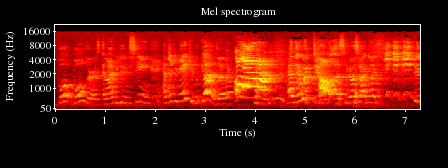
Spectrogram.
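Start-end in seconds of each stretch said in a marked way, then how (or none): 3.6-4.4 겁먹은 비명; startled scream. Retold or imitated. Startled by naked rangers. 6.6-7.3 nervous squeak. Retold or imitated. Nervous reaction to armed men.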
